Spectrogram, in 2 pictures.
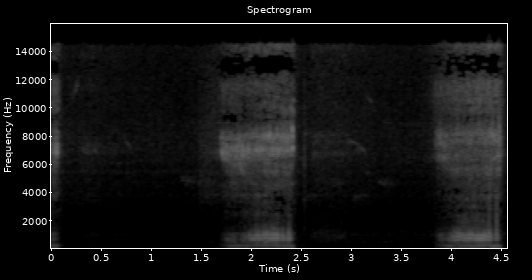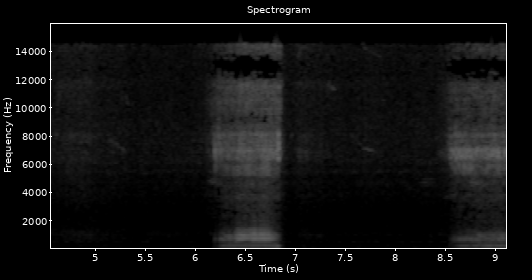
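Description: A French Bulldog puppy snores in rough, rattling breaths repeated about every two seconds.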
